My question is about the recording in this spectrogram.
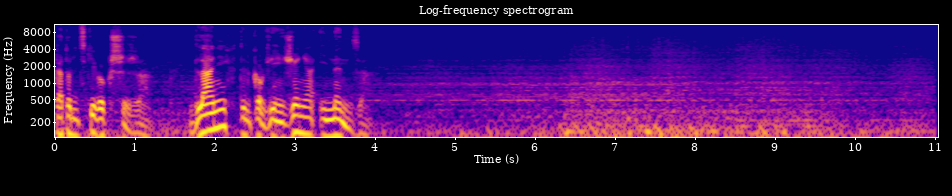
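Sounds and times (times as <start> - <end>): faint constant hum: 0.0 - 11.0
film soundtrack noise and rumble: 0.0 - 11.0.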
